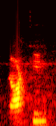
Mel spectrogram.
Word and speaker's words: gnocchi: Oh, gnocchi is pronounced gnocchi.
